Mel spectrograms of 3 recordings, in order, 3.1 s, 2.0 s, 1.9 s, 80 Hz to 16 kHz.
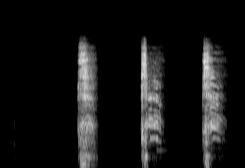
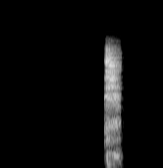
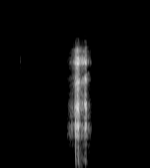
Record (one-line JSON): {"three_cough_length": "3.1 s", "three_cough_amplitude": 32664, "three_cough_signal_mean_std_ratio": 0.3, "cough_length": "2.0 s", "cough_amplitude": 32587, "cough_signal_mean_std_ratio": 0.23, "exhalation_length": "1.9 s", "exhalation_amplitude": 28501, "exhalation_signal_mean_std_ratio": 0.2, "survey_phase": "beta (2021-08-13 to 2022-03-07)", "age": "18-44", "gender": "Female", "wearing_mask": "No", "symptom_none": true, "smoker_status": "Never smoked", "respiratory_condition_asthma": false, "respiratory_condition_other": false, "recruitment_source": "REACT", "submission_delay": "2 days", "covid_test_result": "Negative", "covid_test_method": "RT-qPCR"}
